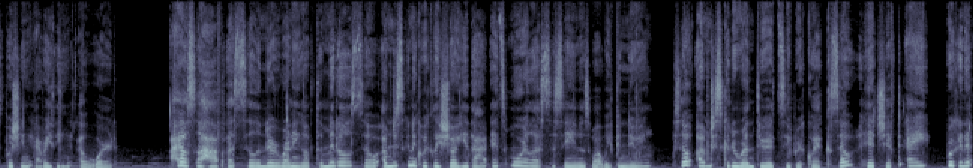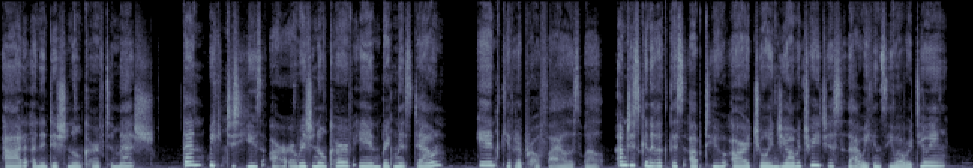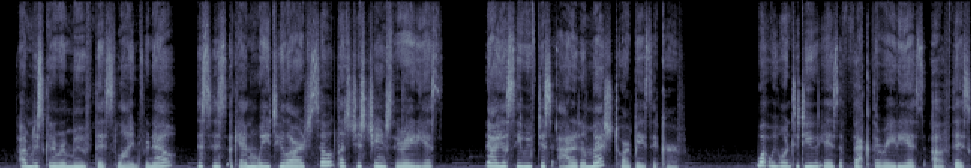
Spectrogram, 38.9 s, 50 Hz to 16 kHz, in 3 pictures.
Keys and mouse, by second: 2.0 space, 10.3-15.4 shift+drag, 10.8 shift+a, 15.4 ctrl+z, 15.4-19.3 middle drag, 19.3 click, 19.6-38.9 middle drag.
